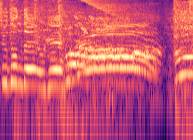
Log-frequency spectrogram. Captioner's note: argh!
